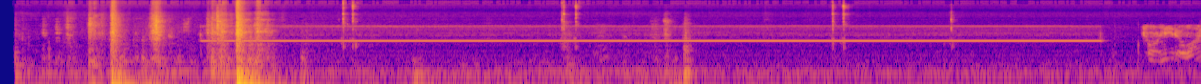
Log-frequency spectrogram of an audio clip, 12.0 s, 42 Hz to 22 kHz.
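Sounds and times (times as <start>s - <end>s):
steady warning alarm tone: 2.0s - 11.1s.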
